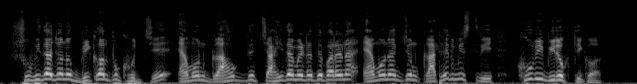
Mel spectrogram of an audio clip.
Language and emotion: Bengali, angry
